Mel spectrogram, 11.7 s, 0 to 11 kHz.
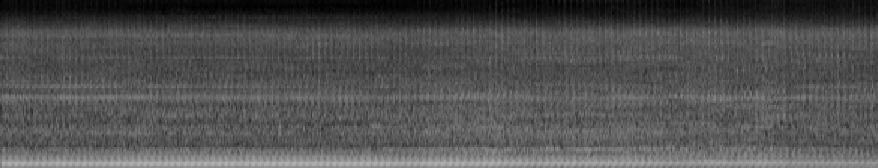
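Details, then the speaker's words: Deutz 2009L03 3-cylinder direct-injected diesel on a test stand, cold at about 52°F after start; even clatter at steady idle, firm low rumble, no misses or odd knocks. Normal cold idle. "So it seems to run pretty good."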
